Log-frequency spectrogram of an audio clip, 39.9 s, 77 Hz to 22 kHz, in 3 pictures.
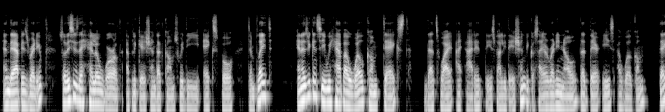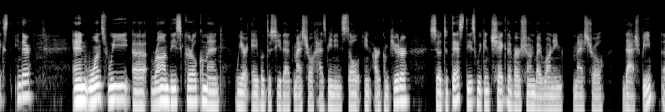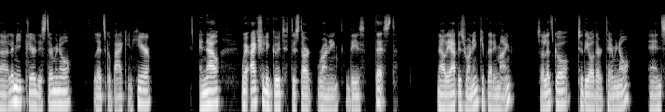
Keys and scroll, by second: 20.4-22.7 typing, 26.6 typing, 27.4 shift+super+[, 38.4-39.9 typing.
